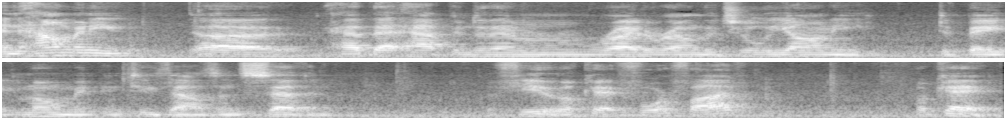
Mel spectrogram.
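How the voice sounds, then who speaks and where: A man with a fairly low voice speaks with long, frequent pauses, with audible room echo and noticeable background noise. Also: ordinary pitch variation, moderate pace. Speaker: radio host and author, guest speaker. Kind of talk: public talk. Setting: stage with audience. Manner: loud.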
